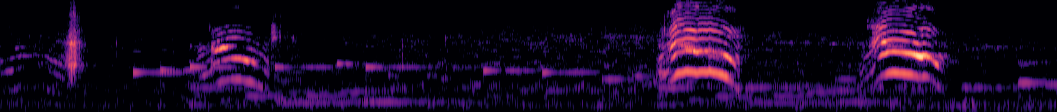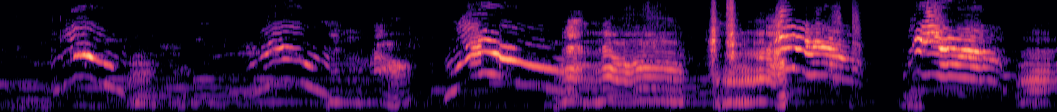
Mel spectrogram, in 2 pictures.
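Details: Domestic cats, a rescued former stray mother and her kittens, around her spay: repeated short rising-falling meows at irregular gaps, growing busier and overlapping near the end, backed by soft piano music.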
